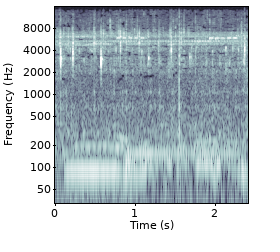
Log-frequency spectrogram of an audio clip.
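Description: Near silence, with a faint trickle and a few soft drips of water in a small spring-fed pool.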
